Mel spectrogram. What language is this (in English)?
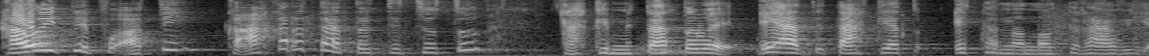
English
